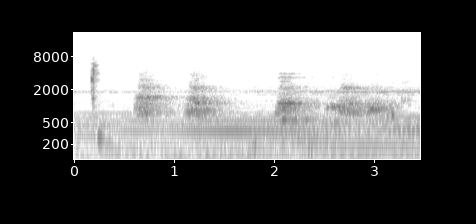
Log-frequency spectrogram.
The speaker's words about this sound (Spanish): Ahí, ahí los perros. Eh, son los de los vecinos, me están aventando los perros los vecinos.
